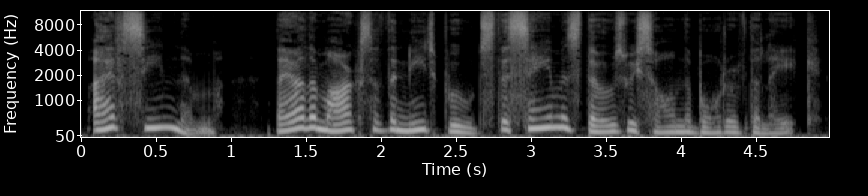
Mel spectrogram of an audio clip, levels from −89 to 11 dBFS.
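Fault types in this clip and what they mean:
No fault types can be heard in this clip.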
